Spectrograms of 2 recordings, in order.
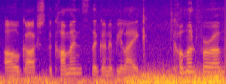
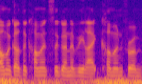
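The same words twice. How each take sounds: First: Rising to a loud burst at the end; worried excitement. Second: Said in the usual way. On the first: Retold or imitated. Vlogger fretting over the comments, building loud. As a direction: panic louder and louder about the comments. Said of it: "And I'm like". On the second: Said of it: "I was literally like".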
